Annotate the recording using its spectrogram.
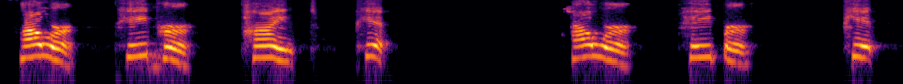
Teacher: It's bilabial. So it's voiceless, aspirated, bilabial, plosive. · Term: aspirated p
